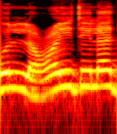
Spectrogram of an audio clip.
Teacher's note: جیم کلکلا حروف ہے، اس پہ خوب کلکلا کریں گے، آواز پلٹ کے آئے گی جیم کی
